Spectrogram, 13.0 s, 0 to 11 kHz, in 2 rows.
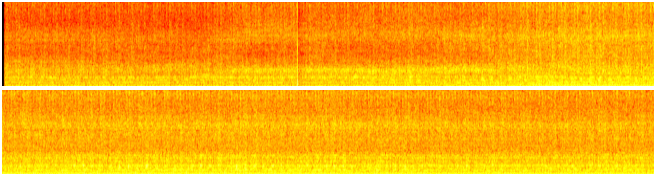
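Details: VAZ 2106 at idle, timing chain just replaced and tensioned: steady knock about four per second, sounds like rod bearings but unchanged when pulling plug leads; source unclear, bottom end or valvetrain.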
